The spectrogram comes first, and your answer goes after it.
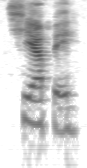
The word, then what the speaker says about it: Chiappe: wrong hi everyone um it's pronounced chape CH I was even close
